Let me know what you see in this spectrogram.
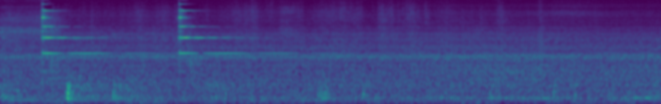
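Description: Kintetsu electric train running through a subway tunnel: a steady rumble of wheels on rail with a few knocks over rail joints. Two short high-pitched tones sound about two seconds apart near the start, and a low steady hum comes in about halfway.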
